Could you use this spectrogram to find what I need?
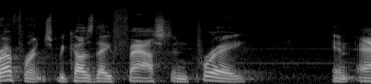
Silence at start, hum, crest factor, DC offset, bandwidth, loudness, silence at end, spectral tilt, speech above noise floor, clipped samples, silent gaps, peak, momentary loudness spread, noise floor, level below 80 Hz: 0 s; none; 20 dB; under 0.1%; 17.5 kHz; -27 LUFS; 0 s; -5 dB/octave; 31 dB; under 0.1%; none; -8 dBFS; 10 LU; -57 dBFS; -72 dBFS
